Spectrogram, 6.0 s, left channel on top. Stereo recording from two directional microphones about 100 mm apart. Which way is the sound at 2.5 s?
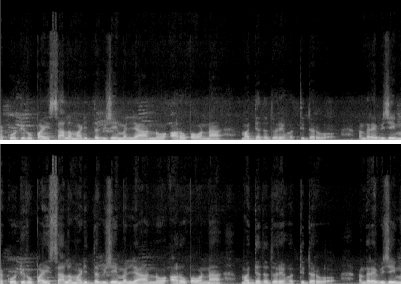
25° right (ahead or behind).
